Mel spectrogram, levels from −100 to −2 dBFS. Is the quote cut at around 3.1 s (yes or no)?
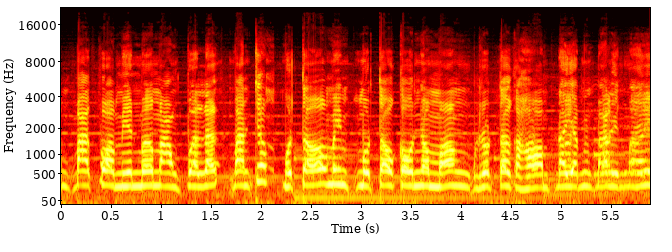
no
